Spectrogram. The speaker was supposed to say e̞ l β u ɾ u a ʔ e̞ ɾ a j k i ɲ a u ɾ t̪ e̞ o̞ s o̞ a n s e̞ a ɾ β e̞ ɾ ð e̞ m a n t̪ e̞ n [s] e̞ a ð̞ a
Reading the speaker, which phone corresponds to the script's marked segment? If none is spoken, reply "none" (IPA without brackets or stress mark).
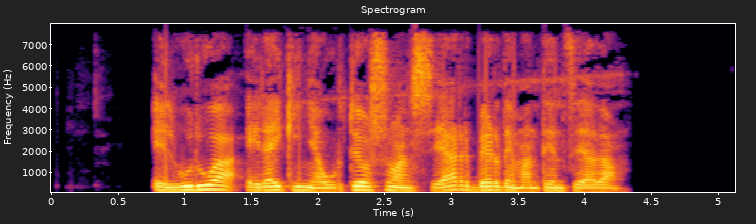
t͡s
